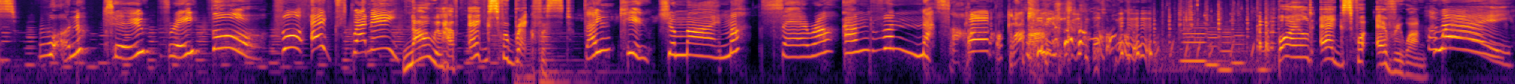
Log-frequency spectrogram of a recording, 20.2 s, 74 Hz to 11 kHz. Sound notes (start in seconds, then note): 12.9 children giggle; 13.0 chickens chatter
